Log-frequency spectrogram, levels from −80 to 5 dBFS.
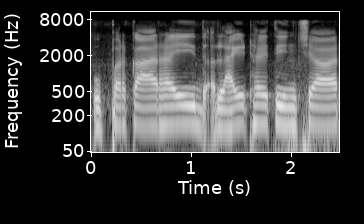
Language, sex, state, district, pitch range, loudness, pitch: Hindi, male, Maharashtra, Gondia, 135-145 Hz, -11 LUFS, 140 Hz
